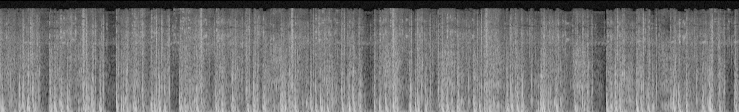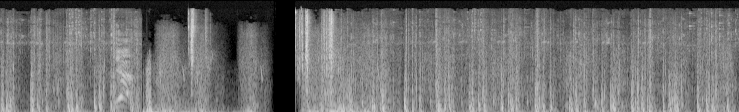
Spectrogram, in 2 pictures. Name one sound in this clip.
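Horse hooves gallop quickly over a dirt trail.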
